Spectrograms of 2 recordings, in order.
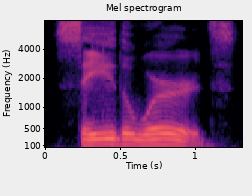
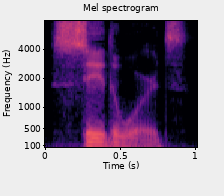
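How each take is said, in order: First: Very slow, drawn-out puppeteer's command; Jensen. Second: Low-pitched mock puppeteer's command; Jensen. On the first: Retold or imitated. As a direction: stretch each word like a mock puppet master insisting. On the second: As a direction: imitate a puppet master prompting, pitched low. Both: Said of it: "Jensen has the mouth puppet and he's like".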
